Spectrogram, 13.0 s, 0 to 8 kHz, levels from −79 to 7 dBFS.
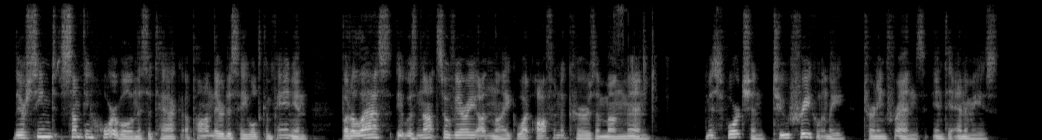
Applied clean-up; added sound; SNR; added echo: neural mask model DeepFilterNet 3.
